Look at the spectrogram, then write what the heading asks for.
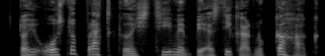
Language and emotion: Kashmiri, angry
